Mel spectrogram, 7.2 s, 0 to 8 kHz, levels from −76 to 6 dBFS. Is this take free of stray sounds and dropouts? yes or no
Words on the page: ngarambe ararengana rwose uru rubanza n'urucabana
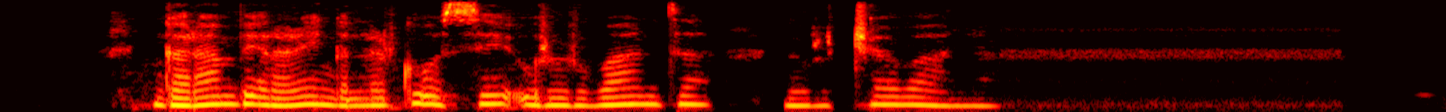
yes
